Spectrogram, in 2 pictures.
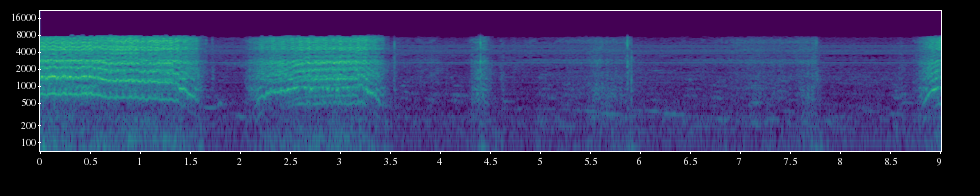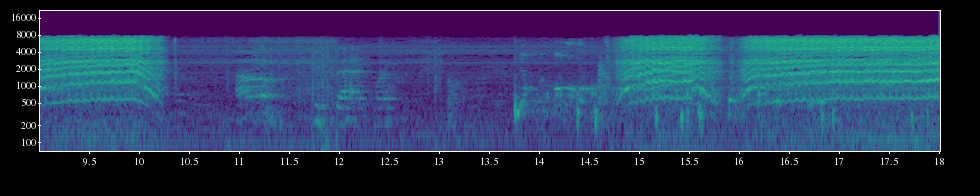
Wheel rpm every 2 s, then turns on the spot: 120, 70, 0, 10, 70, 30, 0, 50, 130.
2-4 6-8 10-12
